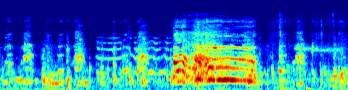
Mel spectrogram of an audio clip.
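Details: Crowing Ayam Ketawa cockerel, a breed from Sidenreng Rappang, South Sulawesi, Indonesia, prized for long, clear crows resembling laughter. Scattered clucks and short calls lead into a loud, rich crow held over a second, then softer notes.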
